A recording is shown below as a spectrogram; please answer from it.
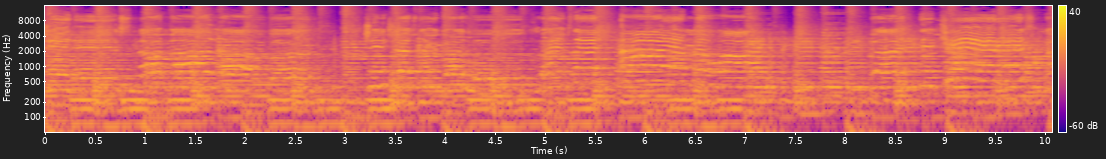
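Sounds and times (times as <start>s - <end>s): wind band playing pop arrangement: 0.0s - 10.0s.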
